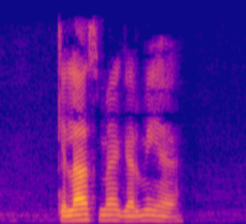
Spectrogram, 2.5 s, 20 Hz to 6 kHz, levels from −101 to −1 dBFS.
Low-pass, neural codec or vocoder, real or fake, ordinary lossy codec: 5.4 kHz; none; real; AAC, 32 kbps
